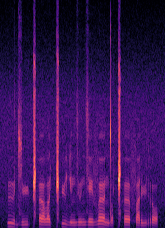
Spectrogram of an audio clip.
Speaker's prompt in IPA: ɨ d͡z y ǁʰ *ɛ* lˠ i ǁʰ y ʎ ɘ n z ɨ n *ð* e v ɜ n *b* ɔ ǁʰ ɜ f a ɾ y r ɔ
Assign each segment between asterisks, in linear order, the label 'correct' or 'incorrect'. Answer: incorrect, incorrect, incorrect

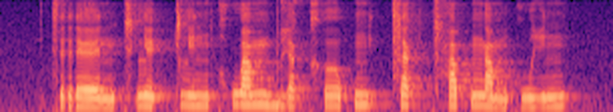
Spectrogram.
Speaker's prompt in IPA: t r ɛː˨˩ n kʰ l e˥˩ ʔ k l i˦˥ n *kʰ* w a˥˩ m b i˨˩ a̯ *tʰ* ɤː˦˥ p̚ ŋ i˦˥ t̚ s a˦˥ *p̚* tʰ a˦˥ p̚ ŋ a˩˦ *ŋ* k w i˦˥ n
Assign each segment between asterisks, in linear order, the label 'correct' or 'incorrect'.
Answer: correct, incorrect, incorrect, incorrect

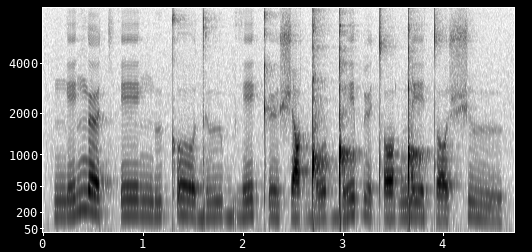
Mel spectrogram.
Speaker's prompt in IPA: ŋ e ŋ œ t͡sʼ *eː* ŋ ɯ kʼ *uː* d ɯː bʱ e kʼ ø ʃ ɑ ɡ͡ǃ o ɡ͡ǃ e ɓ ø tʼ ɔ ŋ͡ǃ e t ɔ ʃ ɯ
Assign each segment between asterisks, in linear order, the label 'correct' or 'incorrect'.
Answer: correct, incorrect

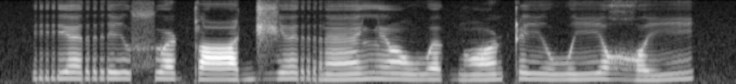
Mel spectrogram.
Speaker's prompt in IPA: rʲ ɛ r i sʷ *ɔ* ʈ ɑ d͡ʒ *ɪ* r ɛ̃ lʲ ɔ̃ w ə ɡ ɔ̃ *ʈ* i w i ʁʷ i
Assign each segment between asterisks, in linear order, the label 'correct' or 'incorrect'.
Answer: incorrect, correct, correct

